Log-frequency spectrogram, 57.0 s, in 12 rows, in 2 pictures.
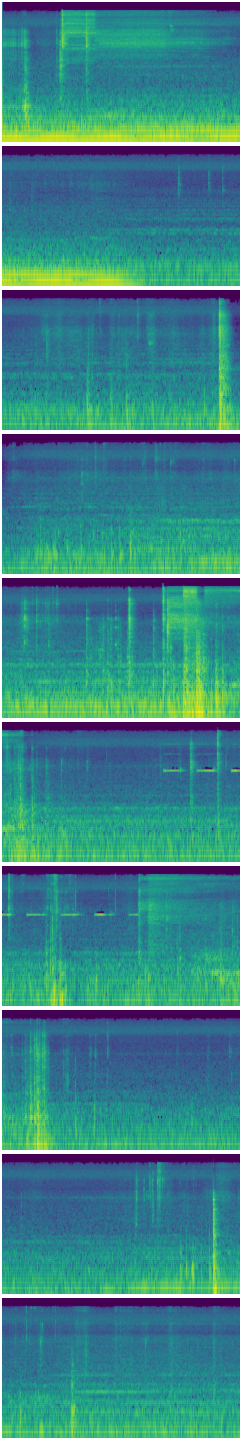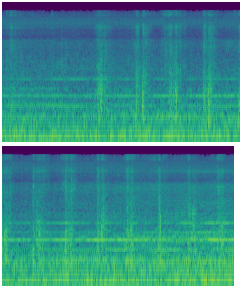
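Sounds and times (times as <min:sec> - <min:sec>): train low rumble: 0:00.0 - 0:57.0
loud air hiss: 0:01.2 - 0:04.3, 0:22.4 - 0:23.8, 0:31.3 - 0:32.9.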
